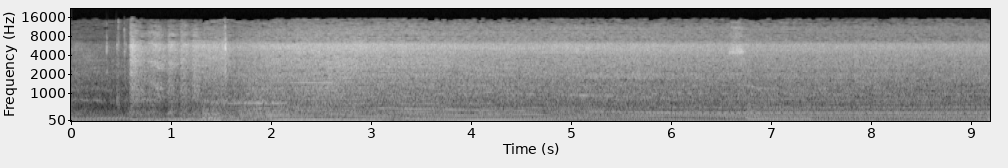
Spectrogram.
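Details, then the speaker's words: Toyota Camry 2.4L 2AZ-FE cold start after an oil change and water pump and tensioner bearing replacement: catches quickly and settles into a smooth, even fast idle; the earlier noise is gone, and idle should drop once warm. "cold start pa tayo, mga klinika, no? Maya maya lang, no, pag na-reach na yung normal temp, bababa na ng kusa yung idle natin, mga klinika, no."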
